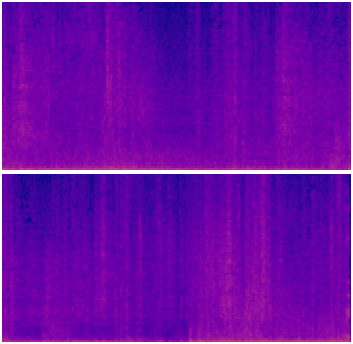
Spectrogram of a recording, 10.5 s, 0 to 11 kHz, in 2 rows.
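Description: Heavy 18-inch naval guns fire in the Ultimate Admiral: Dreadnoughts warship game, dense rolling booms and rumbling blasts piling on one another, loud and continuous, with a brief dip before the roar resumes.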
